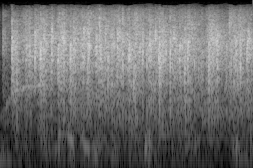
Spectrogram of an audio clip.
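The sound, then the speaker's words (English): An audience claps steadily to welcome HBO Def Poet Chanel Gabriel before her poem A Message to My Girls, a dense wash of many hands at a fairly even loudness that holds throughout with no pauses and no voices rising above it. “Put your hands together for Chanel.”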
